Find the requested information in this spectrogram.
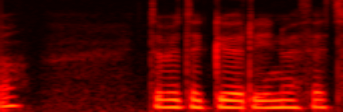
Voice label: "gyrru", Welsh

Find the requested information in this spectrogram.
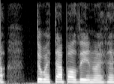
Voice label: "boddi", Welsh

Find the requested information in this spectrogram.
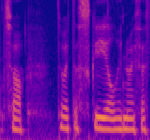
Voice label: "sgiil", Welsh

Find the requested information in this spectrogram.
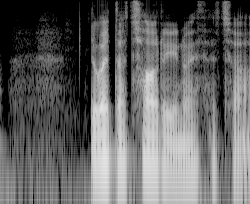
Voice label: "torri", Welsh

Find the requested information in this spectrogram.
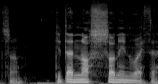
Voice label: "noson", Welsh

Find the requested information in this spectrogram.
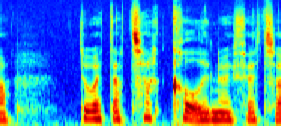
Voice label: "tacl", Welsh

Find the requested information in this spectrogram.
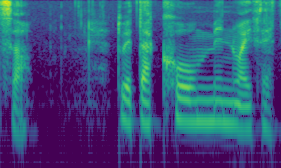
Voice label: "cwm", Welsh

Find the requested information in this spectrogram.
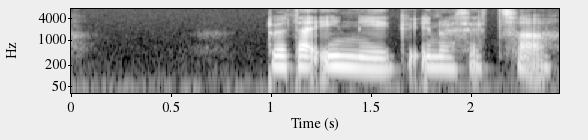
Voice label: "unig", Welsh

